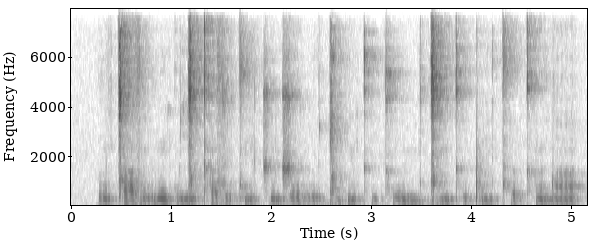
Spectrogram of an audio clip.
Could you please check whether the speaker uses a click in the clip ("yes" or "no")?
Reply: yes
